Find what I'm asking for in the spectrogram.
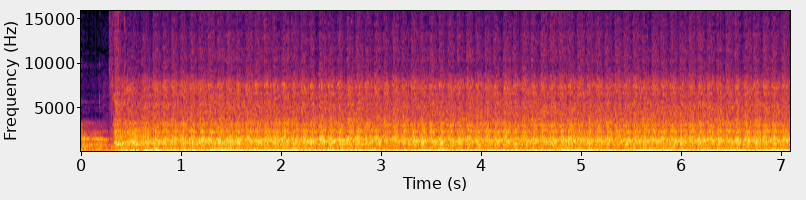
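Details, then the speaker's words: Used Ford 6.0 Power Stroke diesel just installed, first crank on a battery jump box: strong, even cranking with every compression stroke alike; starter sounds good, though cylinder two later shows a dead miss. "all right here we go all systems are on this might crank it might not started installed it's good I can deal with the start install starter sounds good"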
